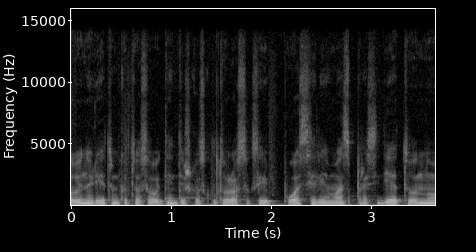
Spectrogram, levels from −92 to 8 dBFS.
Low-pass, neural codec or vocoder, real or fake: 14.4 kHz; none; real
